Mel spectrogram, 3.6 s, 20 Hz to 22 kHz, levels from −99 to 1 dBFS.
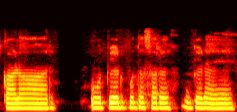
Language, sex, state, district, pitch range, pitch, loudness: Rajasthani, female, Rajasthan, Churu, 170-185 Hz, 180 Hz, -19 LUFS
